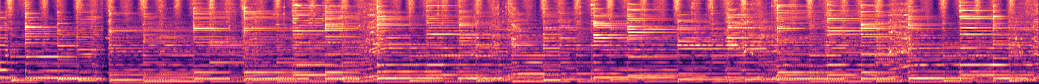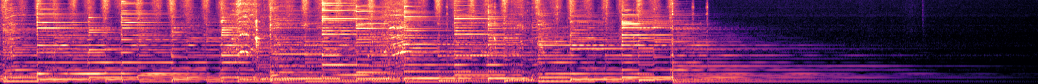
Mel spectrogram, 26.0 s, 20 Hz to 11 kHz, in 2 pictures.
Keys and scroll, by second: 4.9 m, 8.0 q, 10.3-11.2 typing, 13.0-15.8 typing, 16.2 ctrl+z, 16.4 ctrl+z, 16.9 Delete, 19.6 m, 19.8 space, 21.2-22.9 typing.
